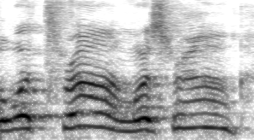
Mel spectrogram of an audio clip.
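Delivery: high, loud startled cry; startled alarm. Retold or imitated. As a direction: jolt awake and call out in alarm. Jumps up from the couch.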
